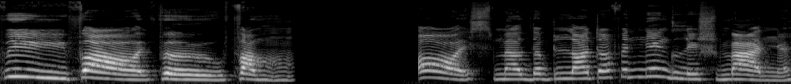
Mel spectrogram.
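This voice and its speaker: Shouting in a put-on character voice, a woman uses a high pitch at a very slow pace. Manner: booming, shouting.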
